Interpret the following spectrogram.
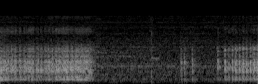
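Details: Chihuahua in Russia guarding pancakes, giving a rough, rumbling growl for almost a second before it stops. Faint indoor sounds follow.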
